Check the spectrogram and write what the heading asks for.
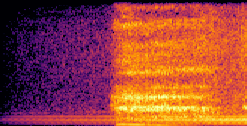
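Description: A steady drone of several held tones fades in from silence. About halfway through, a person's voiced sigh slides down in pitch over it.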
